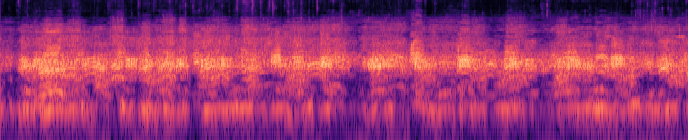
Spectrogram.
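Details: A farm flock of white Pekin ducks makes an unbroken din of rasping, overlapping quacks. Many birds call at once, with no pauses between calls.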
